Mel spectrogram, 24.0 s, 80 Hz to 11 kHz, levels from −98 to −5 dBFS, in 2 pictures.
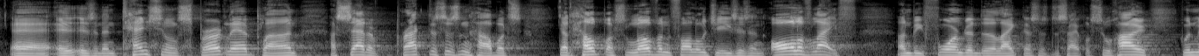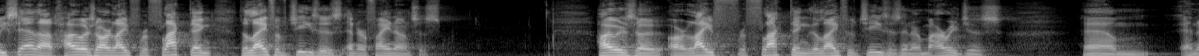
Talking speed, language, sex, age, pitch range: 160 wpm, English, male, 60-79, 120-155 Hz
